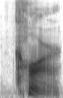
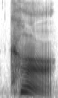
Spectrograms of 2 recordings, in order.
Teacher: in british english the r sound is very often dropped it disappears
